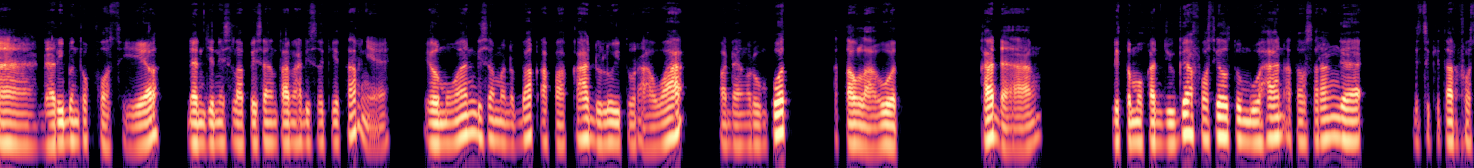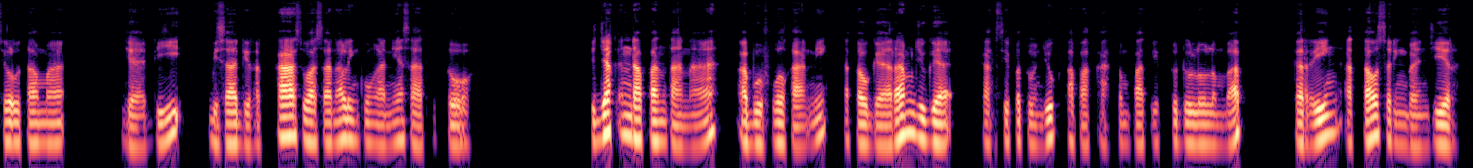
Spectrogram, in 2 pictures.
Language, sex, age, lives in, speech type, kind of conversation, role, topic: Indonesian, male, 25-29, Indonesia, read, expert-assistant, expert, Bagaimana proses terbentuknya fosil di dalam tanah?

